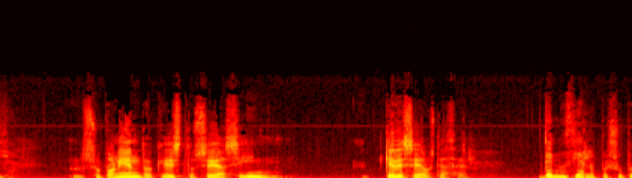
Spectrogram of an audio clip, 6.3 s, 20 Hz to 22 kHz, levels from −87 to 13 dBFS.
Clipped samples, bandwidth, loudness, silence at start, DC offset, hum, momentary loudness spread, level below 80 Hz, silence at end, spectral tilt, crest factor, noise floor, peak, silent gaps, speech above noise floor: under 0.1%; 11 kHz; -19 LUFS; 0 s; under 0.1%; none; 20 LU; -42 dBFS; 0 s; -5.5 dB/octave; 18 dB; -53 dBFS; -4 dBFS; none; 35 dB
